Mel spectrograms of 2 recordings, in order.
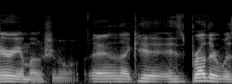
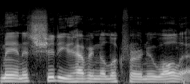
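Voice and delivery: ordinary talk, nothing marked

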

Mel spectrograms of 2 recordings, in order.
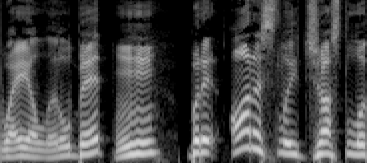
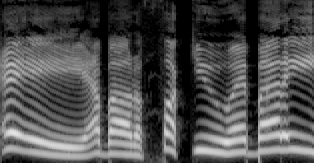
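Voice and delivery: put-on Italian American accent, higher pitch; 5 semitones higher, 3 dB louder than usual. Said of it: "obviously she's an Italian American. That's why she talks like that".

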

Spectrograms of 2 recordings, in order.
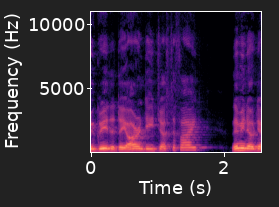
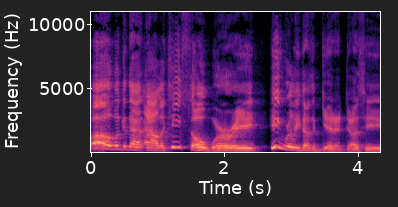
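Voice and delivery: scornful, mocking, jeering ha-ha laughter; 3 semitones higher than usual. Acting out people who laugh at a worried person, mock laughing taunt. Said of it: "They're laughing at you".

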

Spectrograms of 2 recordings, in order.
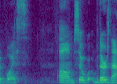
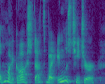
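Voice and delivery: ordinary talk

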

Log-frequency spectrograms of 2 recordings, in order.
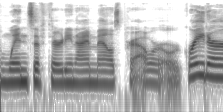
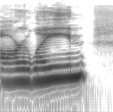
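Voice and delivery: American South accent. Listing 2023 Atlantic names, Arlene in a Southern accent. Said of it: "I can't help but say Arlene with a southern accent".

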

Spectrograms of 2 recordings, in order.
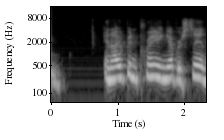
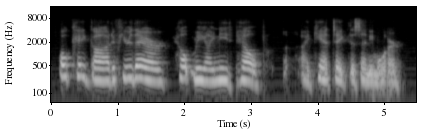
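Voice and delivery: mock-gruff, acted gruff tone. Recalling praying to god for help while grouchy, retelling own gruff prayer. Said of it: "So in a very gruff tone".

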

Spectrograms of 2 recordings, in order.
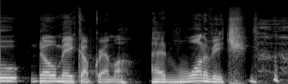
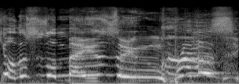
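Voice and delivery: put-on childlike wonder, much higher and slower. Telling others what Covino is like anywhere you go with him, imitating Covino's childlike wonder. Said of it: "He has a childlike wonder".

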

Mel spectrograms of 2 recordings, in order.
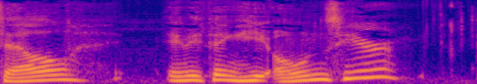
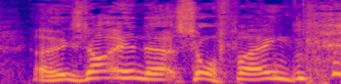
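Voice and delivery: put-on Cockney accent, much higher pitch; 5 semitones higher than usual. Recalling one of the two lines the speaker had in a show: Cockney accent. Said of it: "I had a Cockney accent that I could say".

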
